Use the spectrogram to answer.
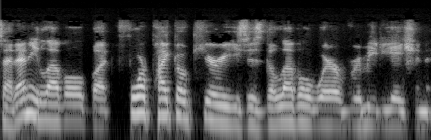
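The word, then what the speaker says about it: picocurie: Now four PCILL can also be expressed as four PCI or four pico curies or some people pronounce it a pico cury.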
